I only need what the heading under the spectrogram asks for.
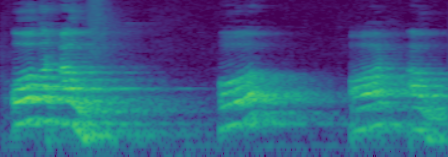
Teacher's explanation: ओ का उच्चारण और औ का उच्चारण कंठ प्लस ओष्ठ से होता है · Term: कंठोष्टम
